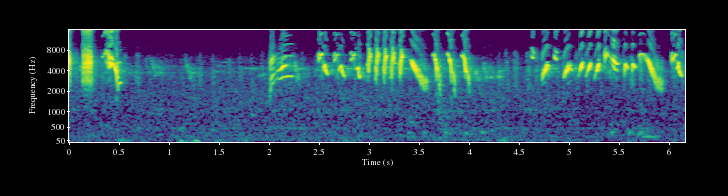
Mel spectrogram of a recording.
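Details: European goldfinch singing: bursts of rapid, liquid twittering with quick rising and falling notes, broken by short pauses, with a buzzy note near the start.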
